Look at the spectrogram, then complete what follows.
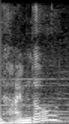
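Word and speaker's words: Heimdallr: just heard with rufus i learned that i do not need to pronounce the r in heimdall in heimdall will you be going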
